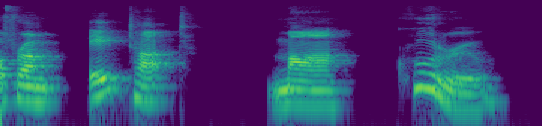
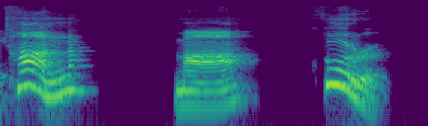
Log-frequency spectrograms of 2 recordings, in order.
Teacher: want to look here is that t change a lot so a t will change to a n when it encounters a ma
